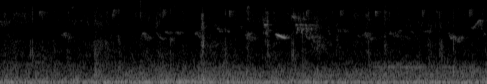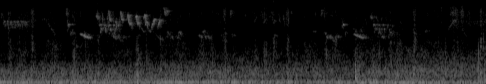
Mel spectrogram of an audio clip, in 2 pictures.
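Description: Several wild songbirds chirping and calling in short, high notes throughout, with a quick trill about twelve seconds in, over a steady low rumble.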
